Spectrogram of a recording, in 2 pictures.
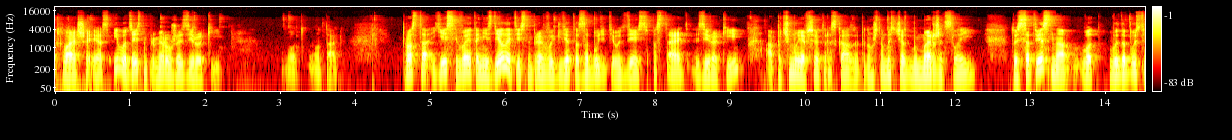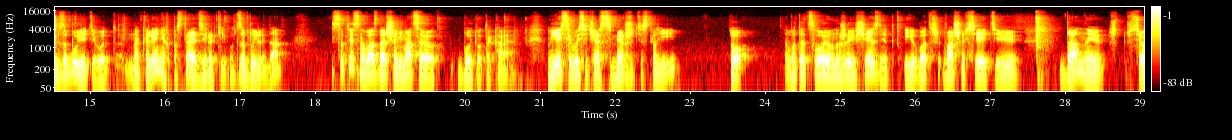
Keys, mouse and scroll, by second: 0.0-0.2 typing, 0.4-1.4 drag, 1.8 click, 3.0 click, 4.2-6.6 drag, 7.2 click, 7.9 a, 14.2 click, 14.7 shift+click, 15.6 click, 15.9 a, 16.7 click, 17.0 Delete, 18.4-19.6 drag, 20.1 alt+click, 20.6 alt+v, 21.1 alt+v, 21.5 shift+click, 24.5 click.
